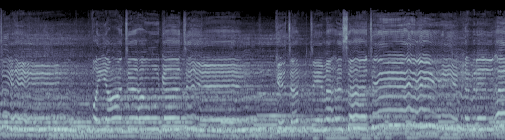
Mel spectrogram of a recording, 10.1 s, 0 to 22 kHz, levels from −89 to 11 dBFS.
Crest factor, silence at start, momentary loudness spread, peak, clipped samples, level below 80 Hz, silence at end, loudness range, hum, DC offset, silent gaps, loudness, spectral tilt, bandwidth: 14 dB; 0 s; 4 LU; -2 dBFS; under 0.1%; -42 dBFS; 0 s; 2 LU; none; under 0.1%; none; -15 LUFS; -3.5 dB/octave; 16 kHz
